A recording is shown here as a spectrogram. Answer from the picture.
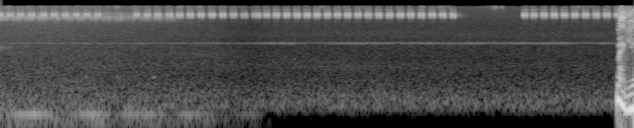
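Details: Bats arriving after dark around an old oak, picked up by ultrasound detectors hung in the tree; a fast, even train of high clicking pulses with a short gap near the end, faint low thumps at first, and a sudden loud burst closing.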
